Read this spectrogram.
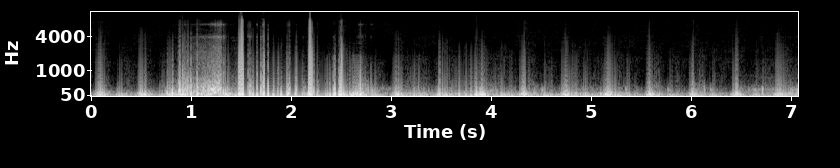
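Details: Rapid, forceful heartbeat about 140 a minute with rubbing noise, recorded from the chest with a stretchy belt during stress from bouncing around and blowing up a giant balloon; normal heart sounds at a raised rate.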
